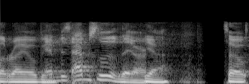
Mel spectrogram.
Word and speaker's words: Ryobi: want to pronounce it it's ryobi yeah well i i thought it would be a fun drinking game to see how many times they pronounced it correctly during the live feed and it would not have been healthy no and they never pronounced it wrong no it was it was always ryobi like they're like listen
